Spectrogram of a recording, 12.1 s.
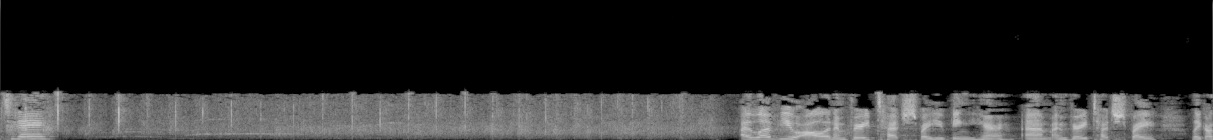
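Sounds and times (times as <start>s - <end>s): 
speech: 0.1s - 0.6s, 7.4s - 12.1s
audience applause: 0.3s - 7.4s.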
